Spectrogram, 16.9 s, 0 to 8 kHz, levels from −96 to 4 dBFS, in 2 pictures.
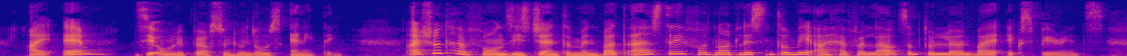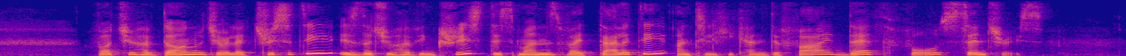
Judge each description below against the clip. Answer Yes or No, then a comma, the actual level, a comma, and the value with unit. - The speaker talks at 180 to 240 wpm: Yes, average, 185 wpm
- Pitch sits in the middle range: No, high, 200 Hz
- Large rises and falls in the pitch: Yes, wide, 6.1 semitones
